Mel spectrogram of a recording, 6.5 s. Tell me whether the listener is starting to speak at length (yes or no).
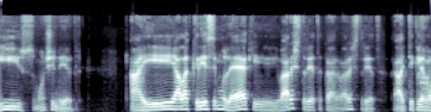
no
